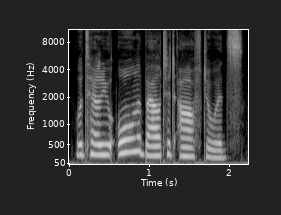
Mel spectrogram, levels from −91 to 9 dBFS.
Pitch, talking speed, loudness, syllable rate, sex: 245 Hz, 190 wpm, -16 LUFS, 5.2 syllables/s, female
